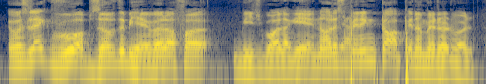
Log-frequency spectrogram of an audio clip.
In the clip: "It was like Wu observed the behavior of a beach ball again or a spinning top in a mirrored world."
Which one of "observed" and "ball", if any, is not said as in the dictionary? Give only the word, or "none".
none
